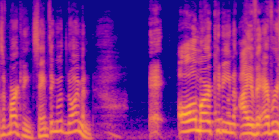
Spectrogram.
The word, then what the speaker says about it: Neumann: OG Quasi, you could argue that Neumann as a German brand is supposed to be pronounced the German way, but I don't care.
